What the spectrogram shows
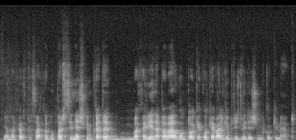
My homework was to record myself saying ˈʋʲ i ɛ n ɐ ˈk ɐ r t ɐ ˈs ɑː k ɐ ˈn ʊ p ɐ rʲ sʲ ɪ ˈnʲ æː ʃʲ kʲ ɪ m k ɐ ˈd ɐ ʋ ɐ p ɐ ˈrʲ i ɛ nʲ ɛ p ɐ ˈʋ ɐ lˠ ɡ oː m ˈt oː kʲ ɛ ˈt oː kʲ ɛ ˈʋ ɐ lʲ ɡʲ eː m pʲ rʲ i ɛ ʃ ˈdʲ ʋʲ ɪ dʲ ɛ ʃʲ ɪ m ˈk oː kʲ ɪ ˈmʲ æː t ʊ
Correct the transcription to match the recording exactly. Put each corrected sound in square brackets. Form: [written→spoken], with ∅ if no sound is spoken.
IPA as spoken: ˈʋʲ i ɛ n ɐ ˈk ɐ r t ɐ ˈs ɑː k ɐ ˈn ʊ p ɐ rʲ sʲ ɪ ˈnʲ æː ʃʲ kʲ ɪ m k ɐ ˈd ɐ ʋ ɐ [p→k] ɐ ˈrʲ i ɛ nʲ ɛ p ɐ ˈʋ ɐ lˠ ɡ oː m ˈt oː kʲ ɛ [ˈt→ˈk] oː kʲ ɛ ˈʋ ɐ lʲ ɡʲ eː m pʲ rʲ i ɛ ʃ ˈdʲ ʋʲ ɪ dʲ ɛ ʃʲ ɪ m ˈk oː kʲ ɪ ˈmʲ æː t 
